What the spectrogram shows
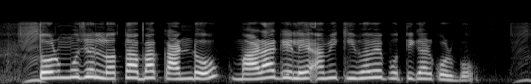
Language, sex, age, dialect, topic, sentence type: Bengali, female, 18-24, Rajbangshi, agriculture, question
